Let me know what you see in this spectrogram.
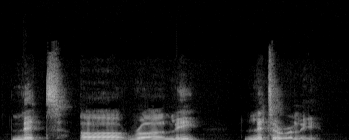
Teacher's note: And the stress is on the 1st syllable.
